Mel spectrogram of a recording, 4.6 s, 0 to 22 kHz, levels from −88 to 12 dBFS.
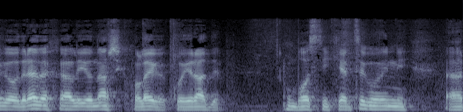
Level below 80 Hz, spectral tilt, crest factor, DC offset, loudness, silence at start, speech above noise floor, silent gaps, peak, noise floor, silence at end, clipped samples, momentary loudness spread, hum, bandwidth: -54 dBFS; -5.5 dB/octave; 16 dB; under 0.1%; -20 LUFS; 0 s; 28 dB; none; -4 dBFS; -48 dBFS; 0 s; under 0.1%; 11 LU; none; 11.5 kHz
